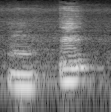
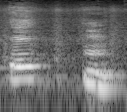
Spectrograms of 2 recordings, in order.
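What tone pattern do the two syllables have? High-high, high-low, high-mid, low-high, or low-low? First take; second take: low-high; high-low. First: A low tone followed by a high tone. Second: A high tone followed by a low tone. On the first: "that is low high" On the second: "that is high low"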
